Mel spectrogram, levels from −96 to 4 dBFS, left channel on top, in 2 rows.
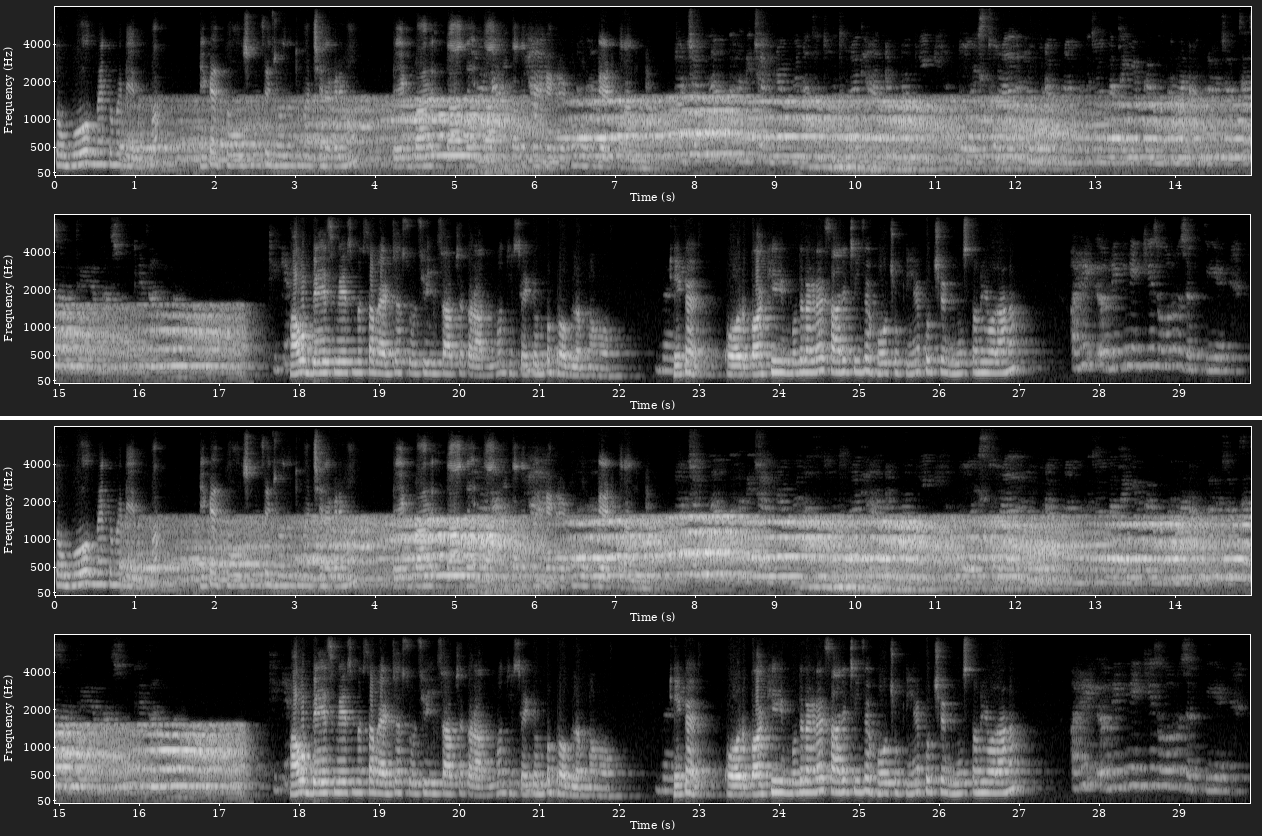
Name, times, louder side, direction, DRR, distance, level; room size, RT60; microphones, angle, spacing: voice 1, 0.0-1.3 1.8-3.8 4.2-7.5 17.9-21.9 22.7-23.0 23.3-27.0, right 1 dB, 5° right, 5 dB, 1.0 m, -24 dB
sound 1, 0.8-17.3, right 4 dB, 55° right, 0.8 m, -20 dB
voice 2, 5.2-6.9 7.7-16.6 17.7-17.9 20.7-21.0 22.4-22.9 27.6-29.7, left 1 dB, 65° left, -2 dB, 3.9 m, -35 dB
14.5 x 7.2 x 3.2 m, 0.64 s
head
